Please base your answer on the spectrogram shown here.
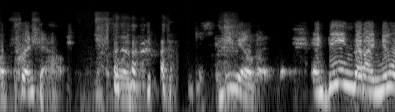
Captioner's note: laughs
